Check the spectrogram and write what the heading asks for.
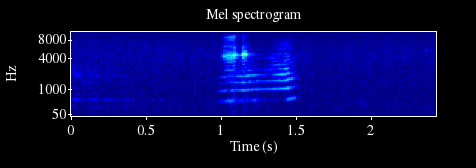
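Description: A cat meowing once, a short call rising in pitch about a second in.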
